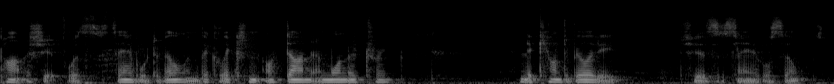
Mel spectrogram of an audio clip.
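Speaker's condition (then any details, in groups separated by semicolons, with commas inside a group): Cerebral palsy; cerebral palsy since birth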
